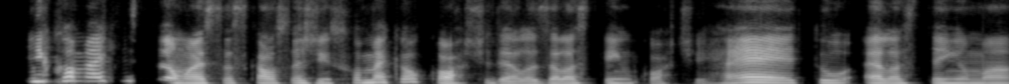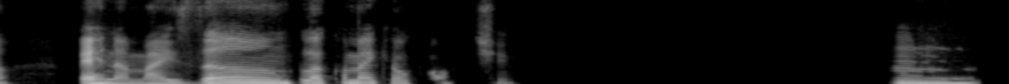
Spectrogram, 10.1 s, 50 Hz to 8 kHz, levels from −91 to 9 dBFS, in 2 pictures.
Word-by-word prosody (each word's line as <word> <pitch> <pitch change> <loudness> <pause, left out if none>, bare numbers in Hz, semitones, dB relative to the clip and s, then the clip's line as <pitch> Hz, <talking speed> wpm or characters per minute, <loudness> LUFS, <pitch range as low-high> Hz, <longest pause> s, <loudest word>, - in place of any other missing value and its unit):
E 325 - +6
como 380 0 +5
é 365 - +5
que 380 0 -18 0.2
são 205 -2 +5
essas 195 0 +1
calças 205 0 -1
jeans? 180 -2 -7
Como 230 +1 0
é - - +2
que 275 - -8
é - - +2
o - - -3
corte 185 - 0
delas? 160 -1 -4
Elas 185 +1 -1
têm 185 -1 -7
um - - -11
corte - - -15
reto, 225 +2 +4
elas 195 -1 0
têm 190 -1 -4
uma 180 -1 -4 0.3
perna 185 -2 +1
mais 165 +1 -9
ampla, 220 -1 0
como 230 +2 -6
é 230 - -5
que 225 - -17
é - - -8
o - - -14
corte? - - -23 1.9
Hum. 205 -4 -5
200 Hz, 195 wpm, -23 LUFS, 185-225 Hz, 1.9 s, E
